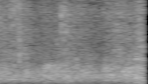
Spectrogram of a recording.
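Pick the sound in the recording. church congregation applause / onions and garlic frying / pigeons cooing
church congregation applause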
